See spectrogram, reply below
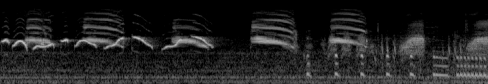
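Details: Tame Chinese hwamei in a cage, still singing when the cage is shaken: rich repeated whistled phrases with buzzy overtones. Brief pauses separate them, and a few lower short notes and clicks come later.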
